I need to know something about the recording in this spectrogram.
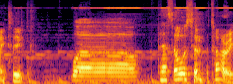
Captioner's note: console squealing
